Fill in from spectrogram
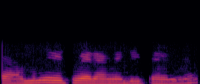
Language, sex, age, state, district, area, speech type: Malayalam, female, 45-60, Kerala, Wayanad, rural, conversation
